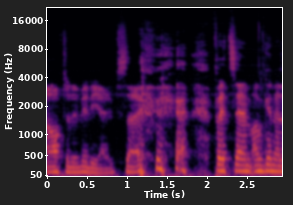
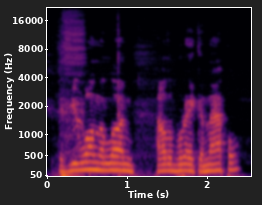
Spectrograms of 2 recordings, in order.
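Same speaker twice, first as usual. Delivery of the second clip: raised voice with put-on Russian accent throughout; 2 semitones higher, 6 dB louder than usual. Quoting how a man introduces his apple trick, on request, Russian accent. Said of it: "I kind of want to hear you do a Russian accent".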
